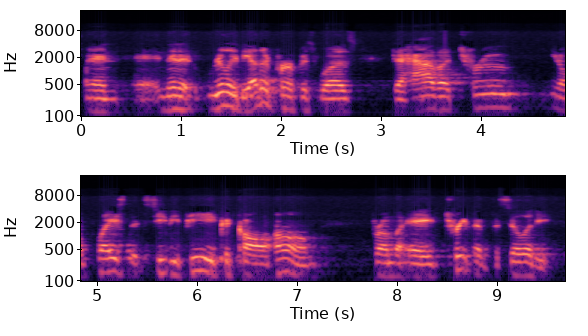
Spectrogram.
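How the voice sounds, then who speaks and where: Husky man echoing in a big hall. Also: medium pitch, unhurried. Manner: rambling, with many fillers and restarts. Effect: echoey big-room sound. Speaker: clinic owner and chiropractor. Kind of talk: casual remote interview chat. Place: large conference room at his clinic. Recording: distant, tinny phone-like call audio.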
